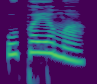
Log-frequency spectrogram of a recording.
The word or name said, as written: ಉಪಯಾಮ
